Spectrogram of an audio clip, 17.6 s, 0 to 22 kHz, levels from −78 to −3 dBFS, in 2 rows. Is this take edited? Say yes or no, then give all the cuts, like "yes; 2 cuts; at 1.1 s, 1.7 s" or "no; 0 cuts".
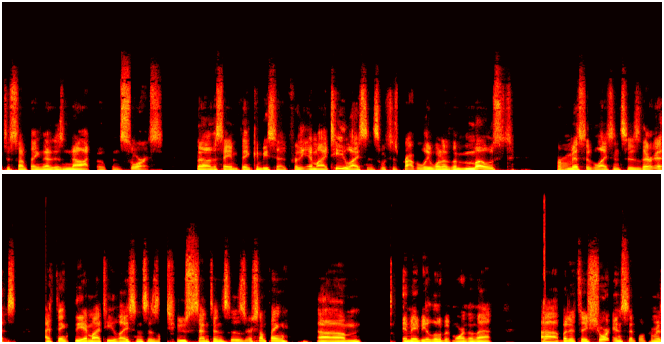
yes; 1 cut; at 10.9 s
